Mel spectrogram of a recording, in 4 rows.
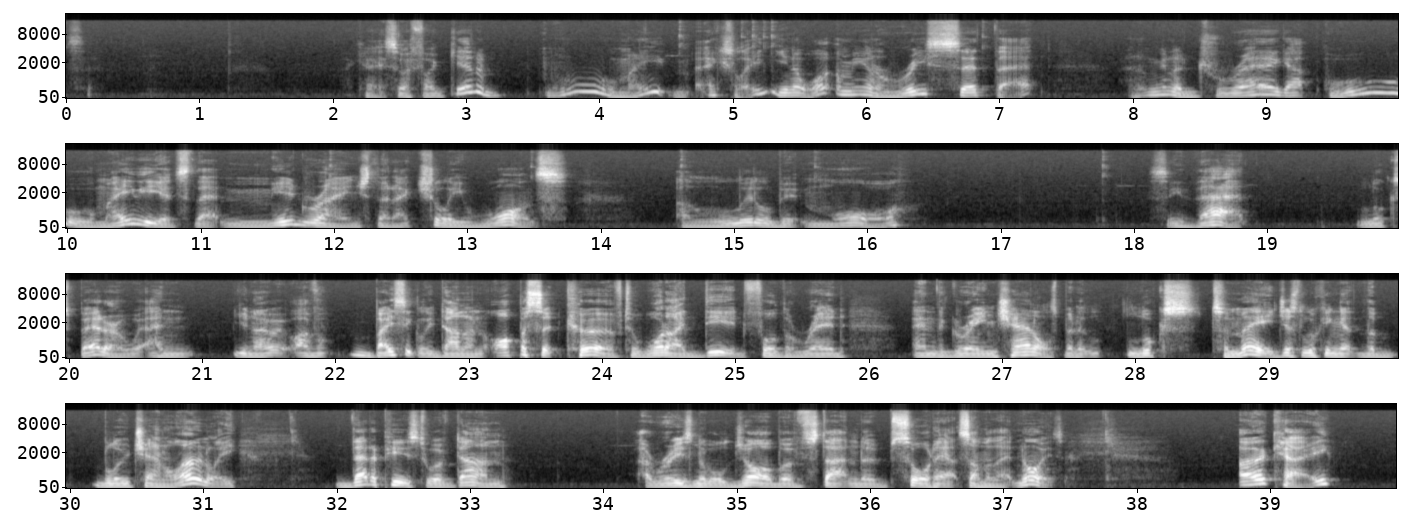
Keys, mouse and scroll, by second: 0.0-4.8 drag, 5.1 click, 6.9-12.2 drag, 13.5-14.8 drag, 15.6-18.0 drag.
